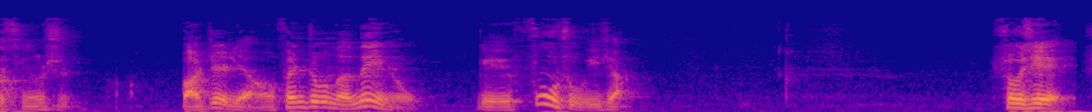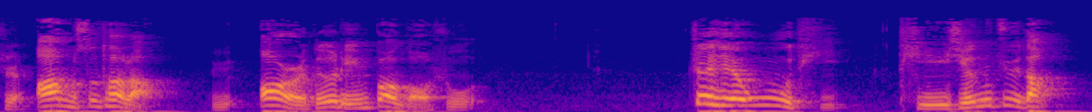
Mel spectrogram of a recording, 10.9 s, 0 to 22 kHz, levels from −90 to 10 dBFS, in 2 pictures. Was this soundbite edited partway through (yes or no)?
yes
